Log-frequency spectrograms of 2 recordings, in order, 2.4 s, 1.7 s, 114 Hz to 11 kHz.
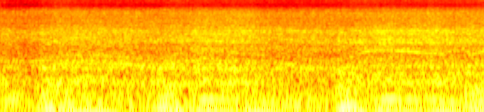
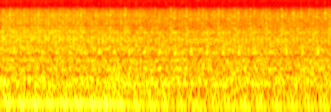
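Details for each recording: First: VAZ 2115 1.5 injector engine after new spark plugs, wires and ignition module, suspected camshaft knock: smooth even idle, no knocking, only purge valve clicking; head and pistons fine, injectors likely never cleaned. Normal idle. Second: VAZ 2115 1.5 injector engine, fully warmed up after a head swap with valve clearances set: a fast light ticking over an uneven idle. Pulling the plug caps doesn't change the sound, ruling out a con rod; piston slap or camshaft is suspected. Ticking noise.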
